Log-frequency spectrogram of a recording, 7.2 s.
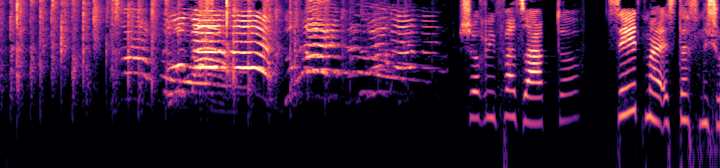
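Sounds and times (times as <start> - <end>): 
hands clapping: 0.0 - 4.4
speech: 4.7 - 7.1.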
